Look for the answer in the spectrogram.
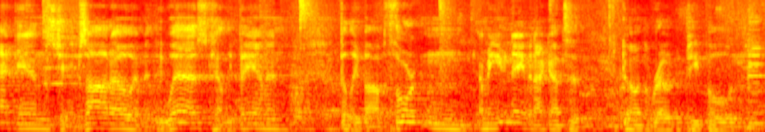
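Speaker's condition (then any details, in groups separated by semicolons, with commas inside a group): No condition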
